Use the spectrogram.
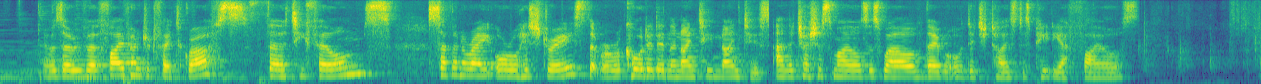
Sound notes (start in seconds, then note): none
